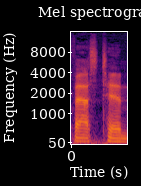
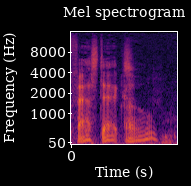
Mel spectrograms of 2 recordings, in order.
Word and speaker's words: Fast X: email when they're like just remember this is pronounced fast 10 not Fast Tax they did well then you know what there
